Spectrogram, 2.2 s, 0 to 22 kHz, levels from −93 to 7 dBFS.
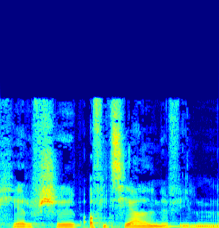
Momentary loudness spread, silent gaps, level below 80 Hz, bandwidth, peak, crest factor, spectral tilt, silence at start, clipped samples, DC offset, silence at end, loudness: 6 LU; none; -54 dBFS; 13 kHz; -4 dBFS; 18 dB; -4 dB/octave; 0 s; under 0.1%; under 0.1%; 0 s; -21 LUFS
